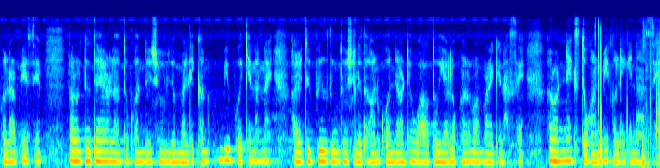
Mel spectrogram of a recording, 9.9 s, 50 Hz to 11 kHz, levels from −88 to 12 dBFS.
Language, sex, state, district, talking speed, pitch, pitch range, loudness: Nagamese, female, Nagaland, Dimapur, 225 wpm, 190 Hz, 185-200 Hz, -25 LUFS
